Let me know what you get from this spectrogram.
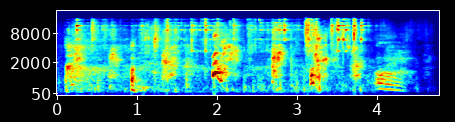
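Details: A pug giving short, rough barks and growly yaps in quick irregular bursts, ending with a whiny falling whimper, in a small indoor space.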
